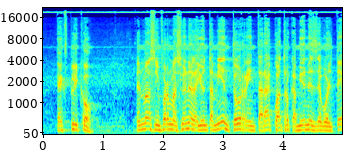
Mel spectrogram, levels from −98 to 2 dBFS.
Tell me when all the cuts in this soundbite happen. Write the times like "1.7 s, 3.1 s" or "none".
none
